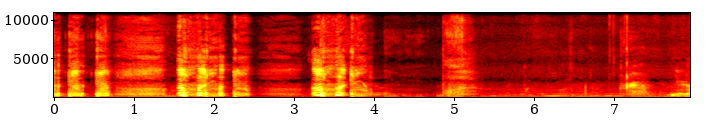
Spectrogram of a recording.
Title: I am coughing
